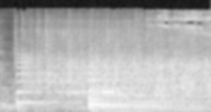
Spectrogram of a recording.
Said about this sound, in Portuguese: Líder de célula, você pode aplaudir?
